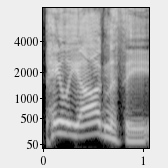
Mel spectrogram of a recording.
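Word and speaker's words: Palaeognathae: That's how I want to say it, Paleognathae. But I think that Paleognathae is the correct pronunciation.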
